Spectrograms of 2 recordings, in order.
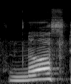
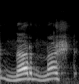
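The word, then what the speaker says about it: Nernst: तो एन यहां साइलेंट है। मतलब ये आर यहां मतलब एन साइलेंट है। इसे पूरा पढ़ने की कोशिश ना करें। नर नष्ट इक्वेशन ऐसे ना पढ़े।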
